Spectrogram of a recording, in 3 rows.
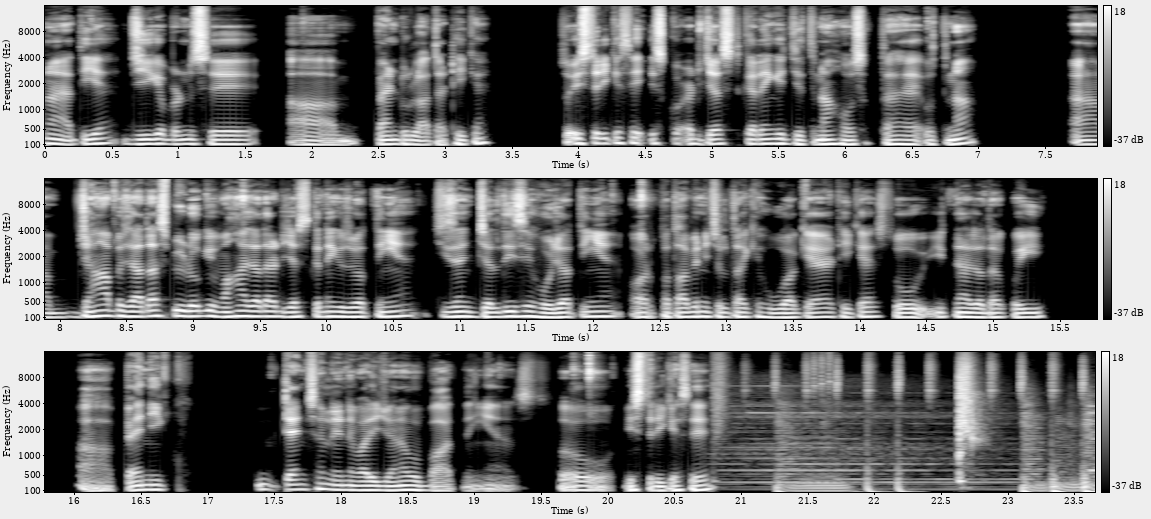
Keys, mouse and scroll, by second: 4.6 v, 4.9-6.5 drag, 8.1 space, 8.5-8.8 click, 8.6 space, 9.2 click, 9.6 space, 10.4-11.9 drag, 12.0 space, 12.2-12.8 click, 12.6 space, 14.9-16.5 drag, 16.4 space, 16.5-17.1 click, 16.9 space, 17.2 click, 17.2 space, 18.9-19.5 click, 19.6 space, 19.7 click, 20.1-20.8 space, 21.0 click, 21.0 space, 21.4-22.5 click, 22.5 space, 22.5-22.9 click, 22.9 space, 23.4-23.6 click.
